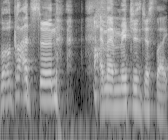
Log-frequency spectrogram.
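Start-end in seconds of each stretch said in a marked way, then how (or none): 0.0-0.9 mock, high-pitched screaming. Speaker retells how they sound phoning the Gladiator for a booking, retelling screaming into the phone. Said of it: "you're screaming through the phone like".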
